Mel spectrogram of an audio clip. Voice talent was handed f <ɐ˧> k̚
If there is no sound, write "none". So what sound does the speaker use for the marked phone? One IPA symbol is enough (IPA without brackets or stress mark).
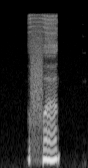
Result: ɐ˨˥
